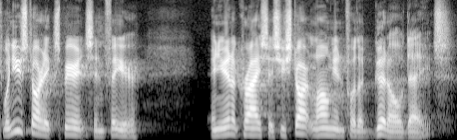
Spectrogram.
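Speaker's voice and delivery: ordinary delivery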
